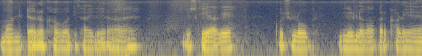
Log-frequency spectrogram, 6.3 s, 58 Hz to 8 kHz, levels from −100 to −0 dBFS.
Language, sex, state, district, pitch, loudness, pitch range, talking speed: Hindi, male, Uttar Pradesh, Lucknow, 110 Hz, -18 LUFS, 105-115 Hz, 150 wpm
